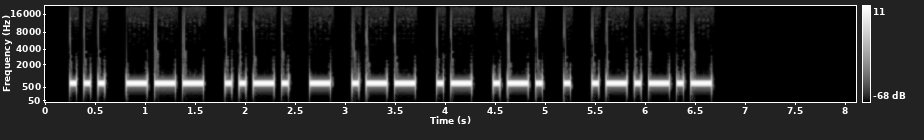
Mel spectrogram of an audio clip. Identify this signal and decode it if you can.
Morse code, heard as a keyed tone, about 17 wpm, 700 Hz. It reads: SOFTWARE.
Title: Sentences from Top 1000 Words - Review Part 3 - 17wpm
